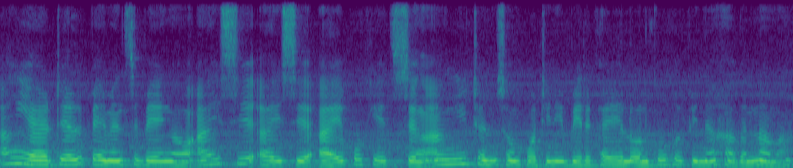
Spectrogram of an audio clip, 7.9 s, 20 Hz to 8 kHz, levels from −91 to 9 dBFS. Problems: none marked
